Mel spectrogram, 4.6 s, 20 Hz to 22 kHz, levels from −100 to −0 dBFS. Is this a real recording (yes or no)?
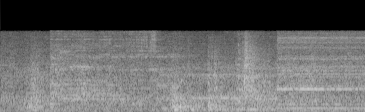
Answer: yes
